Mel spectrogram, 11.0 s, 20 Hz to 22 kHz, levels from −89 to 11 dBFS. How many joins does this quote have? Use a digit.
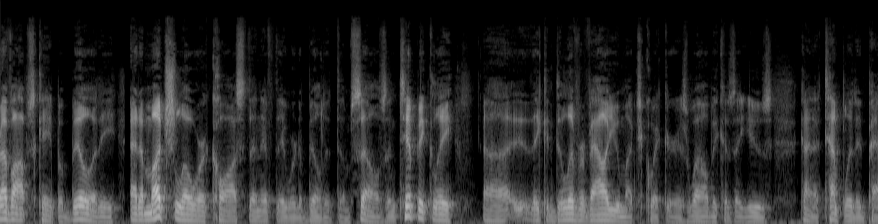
1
